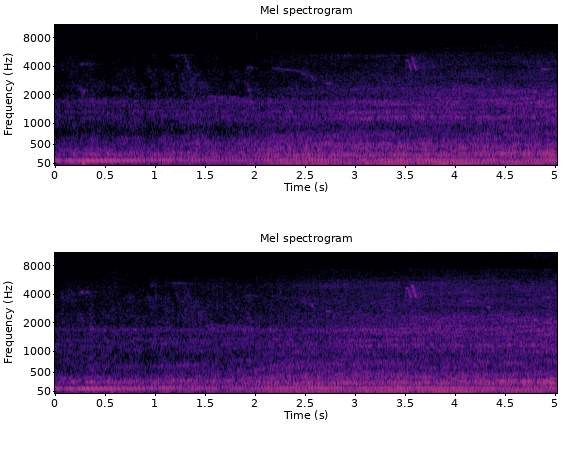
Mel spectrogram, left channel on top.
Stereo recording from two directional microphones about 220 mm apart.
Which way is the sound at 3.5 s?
45° right (ahead or behind).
